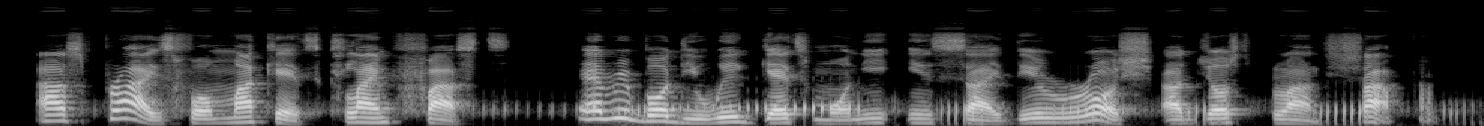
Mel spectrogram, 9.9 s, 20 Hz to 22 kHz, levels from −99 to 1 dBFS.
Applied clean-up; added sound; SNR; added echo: neural mask model DeepFilterNet 3.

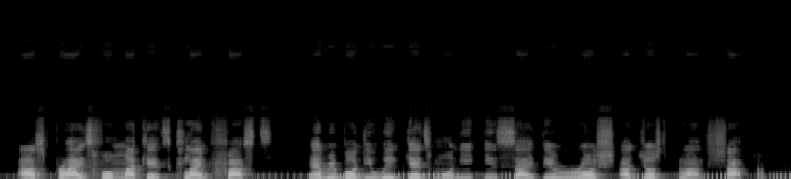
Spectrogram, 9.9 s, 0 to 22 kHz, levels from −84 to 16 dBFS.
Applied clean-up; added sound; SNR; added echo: none; Frog; 16 dB; none.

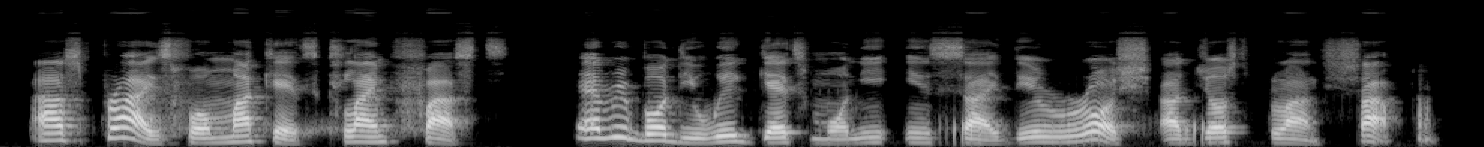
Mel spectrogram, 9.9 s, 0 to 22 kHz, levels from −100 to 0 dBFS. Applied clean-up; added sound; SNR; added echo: neural mask model Resemble Enhance denoiser.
